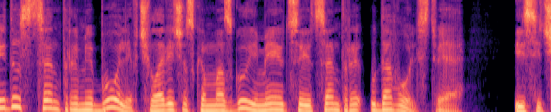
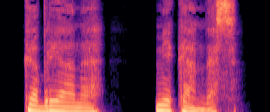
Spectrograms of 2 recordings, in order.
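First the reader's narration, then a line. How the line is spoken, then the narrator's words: Hoarse nervous mutter. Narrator (Russian): прокашлялась и, наконец, хрипло пробормотала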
